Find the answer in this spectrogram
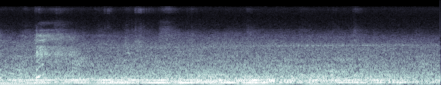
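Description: Steady low hum of an idling vehicle engine, holding one even pitch throughout.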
